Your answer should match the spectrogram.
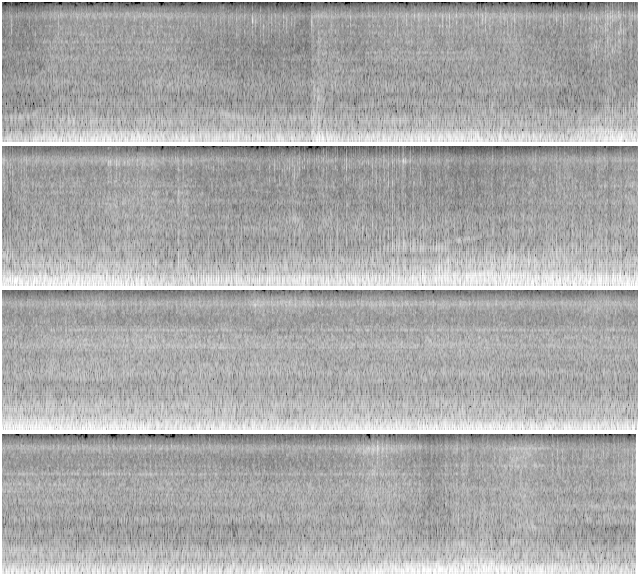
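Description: Motorcycle engines running on the move, heard from a camera mounted on the riding vehicle with wind noise; the engine sound gets louder a few seconds in, and an engine speeds up with a rising pitch around the middle.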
